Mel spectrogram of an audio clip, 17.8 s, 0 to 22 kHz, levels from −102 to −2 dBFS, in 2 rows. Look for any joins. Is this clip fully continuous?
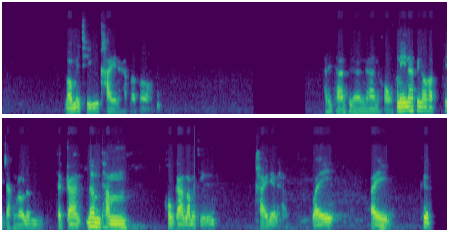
no; 1 cut; at 8.7 s

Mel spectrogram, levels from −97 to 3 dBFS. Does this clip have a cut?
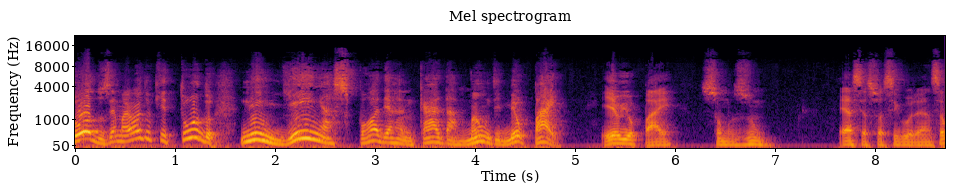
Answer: no; 0 cuts

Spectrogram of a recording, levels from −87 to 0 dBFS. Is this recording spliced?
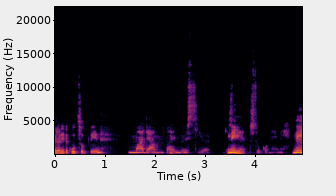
no; 0 cuts

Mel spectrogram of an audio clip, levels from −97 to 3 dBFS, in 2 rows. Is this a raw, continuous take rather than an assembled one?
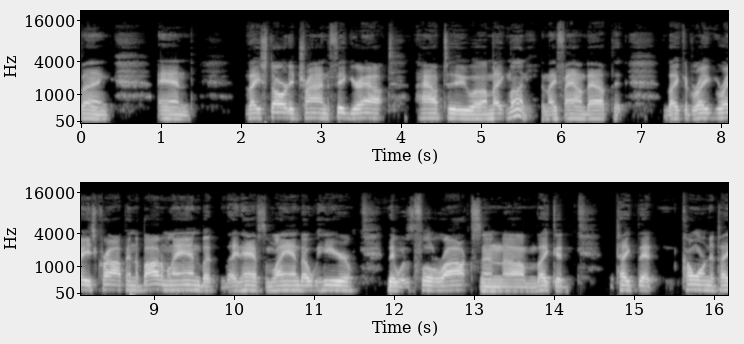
no; 2 cuts; at 5.8 s, 12.2 s

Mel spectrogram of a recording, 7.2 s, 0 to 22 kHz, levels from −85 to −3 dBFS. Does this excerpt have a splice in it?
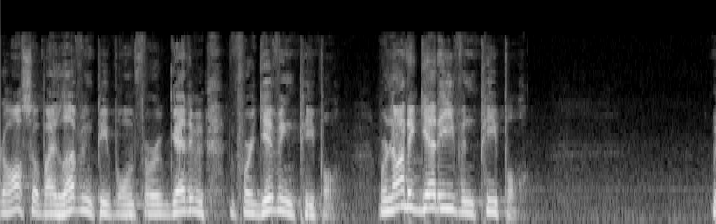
no; 0 cuts

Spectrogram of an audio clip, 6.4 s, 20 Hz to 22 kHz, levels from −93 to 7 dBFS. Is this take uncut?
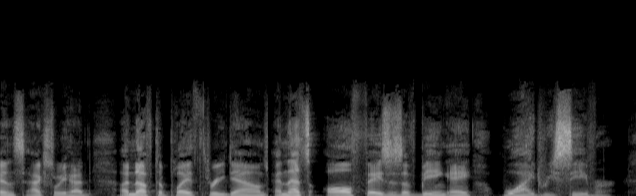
no; 1 cut; at 2.7 s

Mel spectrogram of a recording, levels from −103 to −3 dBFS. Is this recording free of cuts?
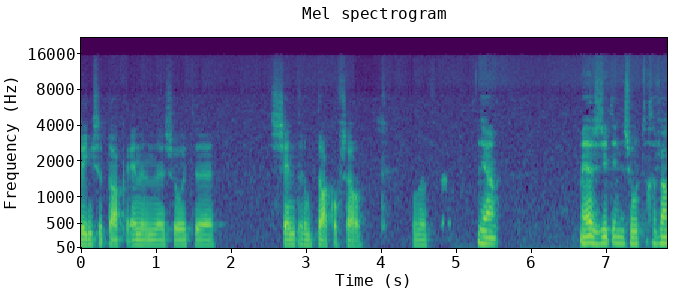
yes; 0 cuts

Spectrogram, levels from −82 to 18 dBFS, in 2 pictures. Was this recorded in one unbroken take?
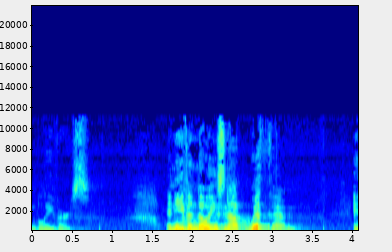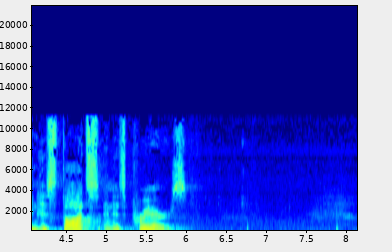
no; 2 cuts; at 1.6 s, 4.0 s

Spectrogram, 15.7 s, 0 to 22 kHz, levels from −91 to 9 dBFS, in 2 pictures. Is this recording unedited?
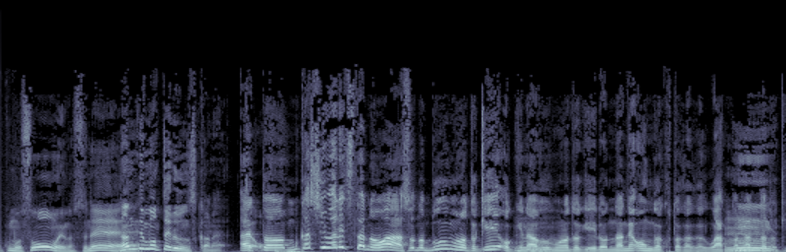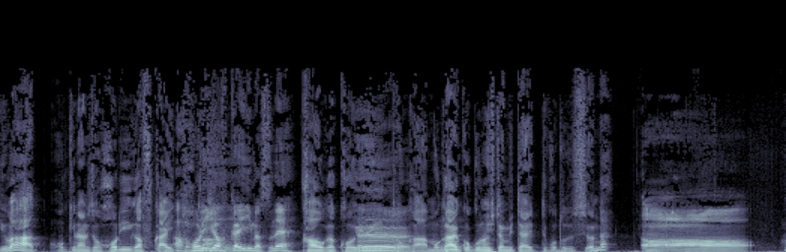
yes; 0 cuts

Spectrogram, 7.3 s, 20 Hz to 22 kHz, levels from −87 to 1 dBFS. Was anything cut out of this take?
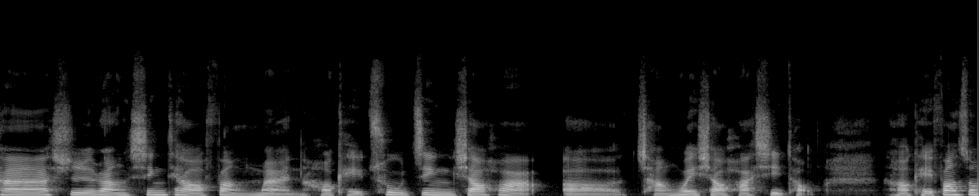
no; 0 cuts

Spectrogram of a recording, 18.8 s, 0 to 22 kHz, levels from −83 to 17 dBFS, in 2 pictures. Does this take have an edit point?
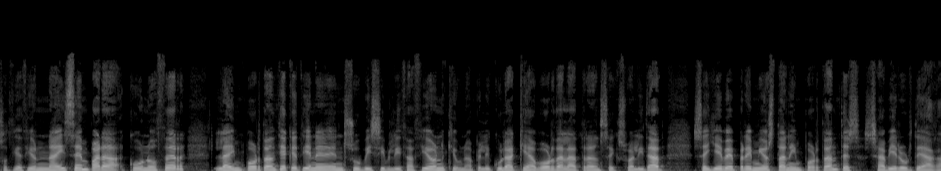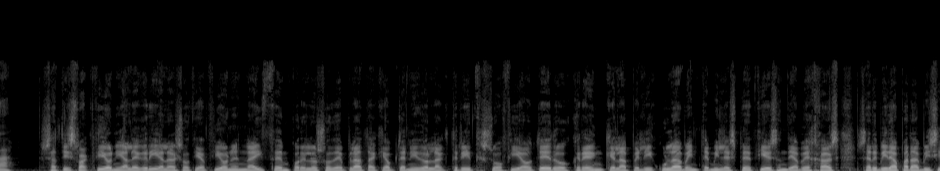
no; 0 cuts

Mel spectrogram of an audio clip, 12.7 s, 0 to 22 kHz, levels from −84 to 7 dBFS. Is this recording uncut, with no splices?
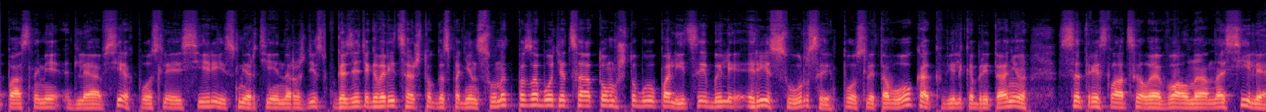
no; 1 cut; at 3.3 s

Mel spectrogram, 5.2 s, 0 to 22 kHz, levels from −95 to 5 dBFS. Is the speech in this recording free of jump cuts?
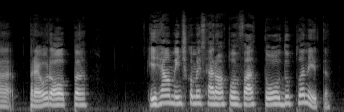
yes; 0 cuts

